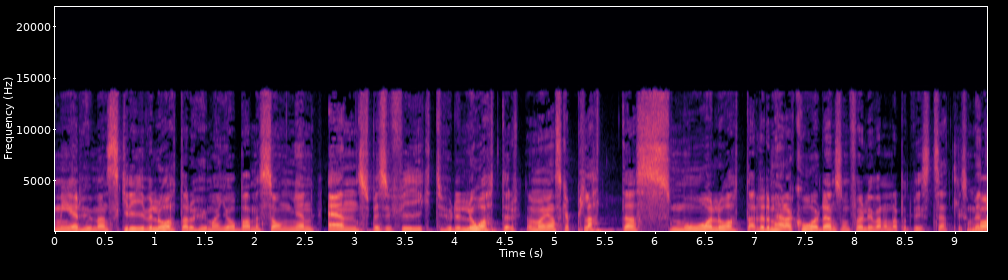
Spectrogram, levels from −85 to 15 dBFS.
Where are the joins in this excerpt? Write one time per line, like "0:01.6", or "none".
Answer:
0:02.7
0:04.6
0:07.0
